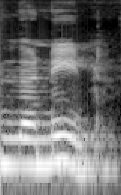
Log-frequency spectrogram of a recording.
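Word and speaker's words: learned: a describing word a we pronounce it एज लर्नेट to rhyme with क्रिएटेडटेड स question here again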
